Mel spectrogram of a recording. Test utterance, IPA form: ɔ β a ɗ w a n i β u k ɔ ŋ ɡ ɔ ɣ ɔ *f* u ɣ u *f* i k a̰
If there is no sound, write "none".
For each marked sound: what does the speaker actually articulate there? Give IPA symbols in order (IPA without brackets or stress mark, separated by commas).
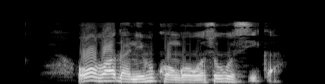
s, s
